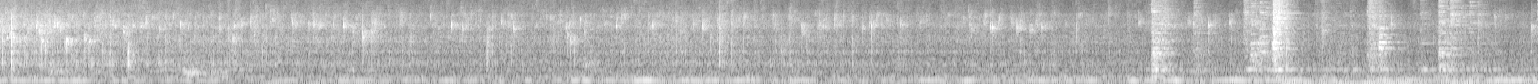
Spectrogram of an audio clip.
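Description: Small morola fish fry in oil in a pan with a steady, dense sizzle throughout. A few louder metallic clinks and scrapes of stirring come near the end, all close and without speech.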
